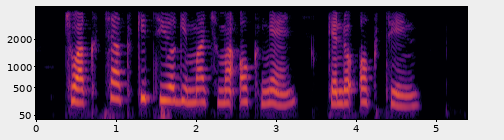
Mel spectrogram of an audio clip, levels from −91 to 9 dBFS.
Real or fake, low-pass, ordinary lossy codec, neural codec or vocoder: real; 3.6 kHz; none; none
